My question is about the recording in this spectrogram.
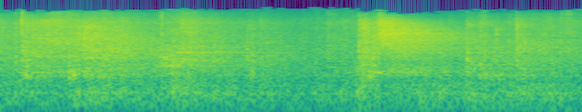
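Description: Ice hockey play on the rink: skate blades scraping the ice and sticks clattering, with two loud sudden scrapes, one just after the start and one about three and a half seconds in.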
